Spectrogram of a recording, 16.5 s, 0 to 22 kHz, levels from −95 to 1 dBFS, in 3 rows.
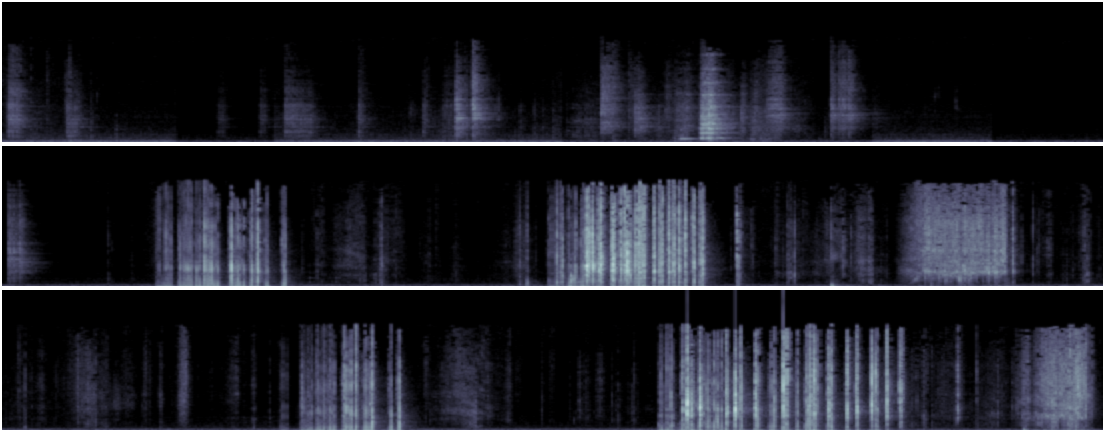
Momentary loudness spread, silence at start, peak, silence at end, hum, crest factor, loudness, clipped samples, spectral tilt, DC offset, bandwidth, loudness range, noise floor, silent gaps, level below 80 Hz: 27 LU; 0 s; 0 dBFS; 0.05 s; none; 32 dB; -25 LUFS; under 0.1%; 0.5 dB/octave; under 0.1%; 17 kHz; 17 LU; -66 dBFS; none; -50 dBFS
